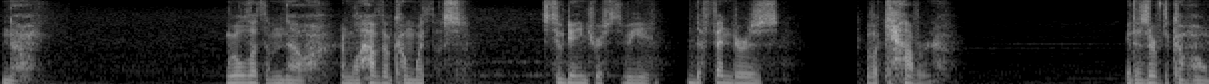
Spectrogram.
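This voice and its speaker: A man puts on a character voice at medium pitch, flat and monotone. He moves at a moderate pace with long, frequent pauses. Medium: actual play. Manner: stern, commanding.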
